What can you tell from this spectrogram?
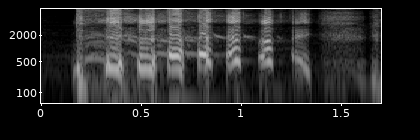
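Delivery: loud high-pitched laughter; real laughter, high and loud. Real, not acted. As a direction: crack up at the joke. Laughing at own joke.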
